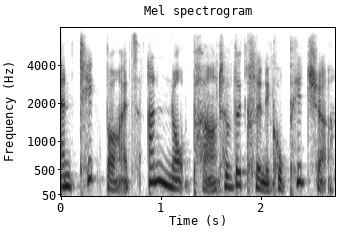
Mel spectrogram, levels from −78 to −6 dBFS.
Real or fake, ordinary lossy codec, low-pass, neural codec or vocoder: real; Opus, 24 kbps; 7.2 kHz; none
